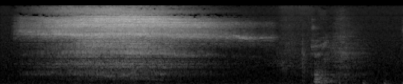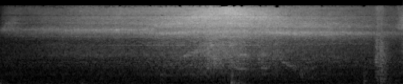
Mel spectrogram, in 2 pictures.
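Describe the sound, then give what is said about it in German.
A voice imitates ocean waves with a breathy "shh" hiss that starts quietly, swells up and fades away (crescendo, decrescendo), twice in a row, the second rise peaking a little louder after a short dip. “Jetzt die Welle, die fängt leise an und wird immer mehr und dann wieder weniger.”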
